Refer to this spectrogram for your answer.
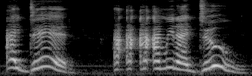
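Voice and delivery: high, stammering correction; flustered Lucy. Retold or imitated. Lucy correcting herself to Martin, high and stammering. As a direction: trip over your own words.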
